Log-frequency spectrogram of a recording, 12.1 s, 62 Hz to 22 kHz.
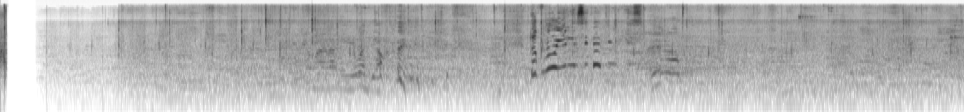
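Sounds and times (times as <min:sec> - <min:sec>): murmur of voices: 0:00.5 - 0:12.0
running footsteps on tiled floor: 0:00.6 - 0:12.0.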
